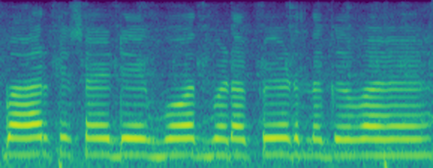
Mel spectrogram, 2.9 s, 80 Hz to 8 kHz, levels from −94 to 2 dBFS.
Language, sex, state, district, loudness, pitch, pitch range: Hindi, female, Rajasthan, Bikaner, -14 LUFS, 245 Hz, 245-250 Hz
